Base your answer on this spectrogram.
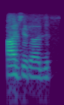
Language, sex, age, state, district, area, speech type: Nepali, male, 18-30, West Bengal, Darjeeling, rural, conversation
